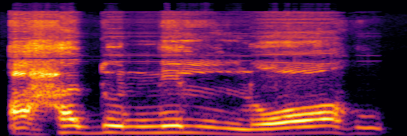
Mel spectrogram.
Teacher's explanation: ये लाम जलाला का लाम है जो हमेशा मोटा और बुलंद पड़ेगा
